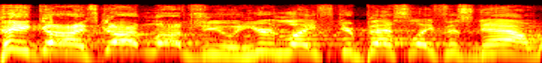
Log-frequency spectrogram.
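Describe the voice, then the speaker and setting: In a put-on character voice, a man talks at a fairly quick pace with an extremely high pitch, his voice raised and projected. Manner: mocking, hyped-up.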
